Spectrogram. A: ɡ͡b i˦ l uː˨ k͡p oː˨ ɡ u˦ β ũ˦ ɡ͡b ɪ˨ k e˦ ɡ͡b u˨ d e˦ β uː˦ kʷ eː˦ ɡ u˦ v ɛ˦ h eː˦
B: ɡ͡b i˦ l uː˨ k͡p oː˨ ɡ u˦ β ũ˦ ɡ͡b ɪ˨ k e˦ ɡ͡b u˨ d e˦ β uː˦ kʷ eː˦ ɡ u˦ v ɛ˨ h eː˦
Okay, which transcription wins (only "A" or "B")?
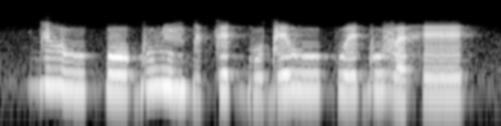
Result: B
